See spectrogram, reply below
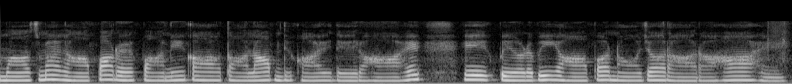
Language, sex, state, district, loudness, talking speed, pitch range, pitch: Hindi, female, Rajasthan, Jaipur, -17 LUFS, 160 wpm, 180-200 Hz, 190 Hz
